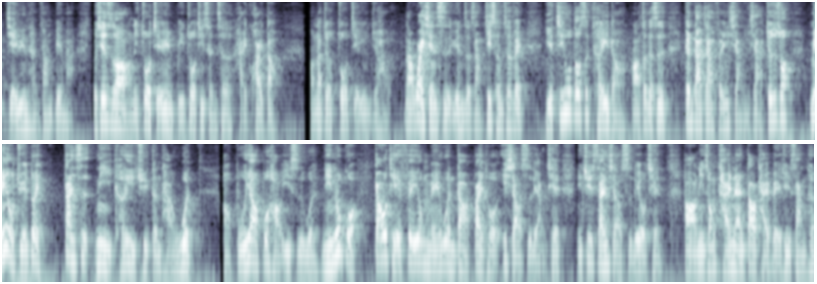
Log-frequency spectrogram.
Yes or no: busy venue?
no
